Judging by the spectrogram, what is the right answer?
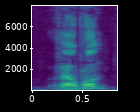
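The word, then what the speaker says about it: Velbon: of ebay or amazon now it's made by velbron that's how you pronounce it because it's a really nice steady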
